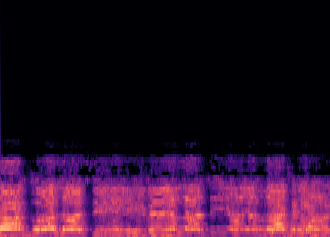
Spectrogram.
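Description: A song's high-pitched voice singing a wavering, ornamented melody with no drumming beneath it.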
